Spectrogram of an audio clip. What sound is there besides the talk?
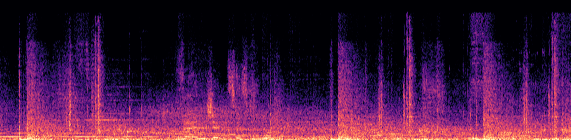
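gunshots and explosions from an indie run-and-gun video game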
